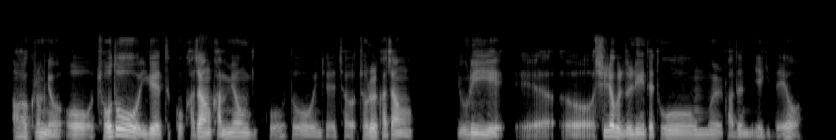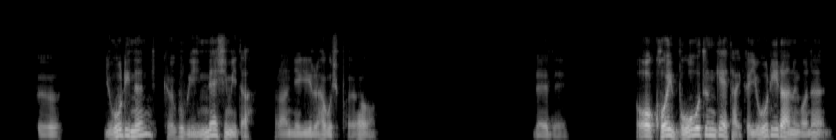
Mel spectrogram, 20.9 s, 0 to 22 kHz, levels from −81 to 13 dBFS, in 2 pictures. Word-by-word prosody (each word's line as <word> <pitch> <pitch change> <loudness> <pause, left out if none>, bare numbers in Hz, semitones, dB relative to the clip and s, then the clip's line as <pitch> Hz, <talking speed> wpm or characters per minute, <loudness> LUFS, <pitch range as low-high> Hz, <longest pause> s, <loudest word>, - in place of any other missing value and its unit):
아 130 +1 -4
그럼요. 105 -11 -1
어 90 -1 0
저도 155 - +6
이게 110 +5 +4
듣고 - - -14
가장 120 -3 +3
감명 120 +6 0
깊고 120 +8 -13
또 85 -5 -5
인제 75 -1 -10
저 - - -8
저를 115 +3 +2
가장 85 -6 -1 0.6
요리에 100 -1 0 0.2
에어 450 +5 -9 0.5
어 - - -6
실력을 145 -5 +4
늘리는 100 +5 +1
데 - - 0
도움을 100 -2 -3
받은 80 -2 -8
얘기인데요. - - -6 0.9
그 80 -2 -8 0.6
"요리는 155 - +2 0.2
결국 90 +1 -7
인내심이다."라는 85 - -3
얘기를 80 0 -4
하고 90 -2 -3
싶어요. - - -9 2.0
네네. 70 -4 -11 0.9
어 150 -1 +6
거의 155 +3 +6
모든 175 +1 +4
게 160 0 +3
다 - - -6
그러니까 90 - -6
요리라는 115 - +2
거는 80 0 -5
100 Hz, 255 characters per minute, -22 LUFS, 85-135 Hz, 2.0 s, 저도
